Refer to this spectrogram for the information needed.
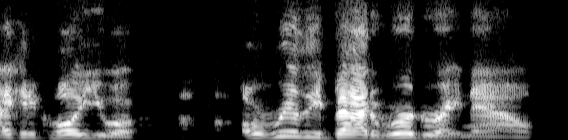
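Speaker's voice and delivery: put-on yelling. Retelling a comedy scene where Kramer yells at Leon: imitating Kramer yelling. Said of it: "he's yelling at the character Leon".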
